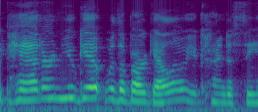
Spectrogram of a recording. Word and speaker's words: bargello: going to do something called basic bargello it's pronounced bargello I've heard barello I don't care there's no quilt police but the concept is the same okay whether you pronounce it bargello or burello it's the same thing and what we're going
